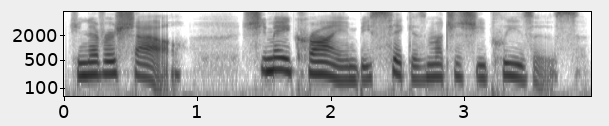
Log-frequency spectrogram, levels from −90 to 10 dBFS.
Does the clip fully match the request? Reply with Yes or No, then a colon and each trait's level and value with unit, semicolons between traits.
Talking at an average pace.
Yes: average, 195 wpm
